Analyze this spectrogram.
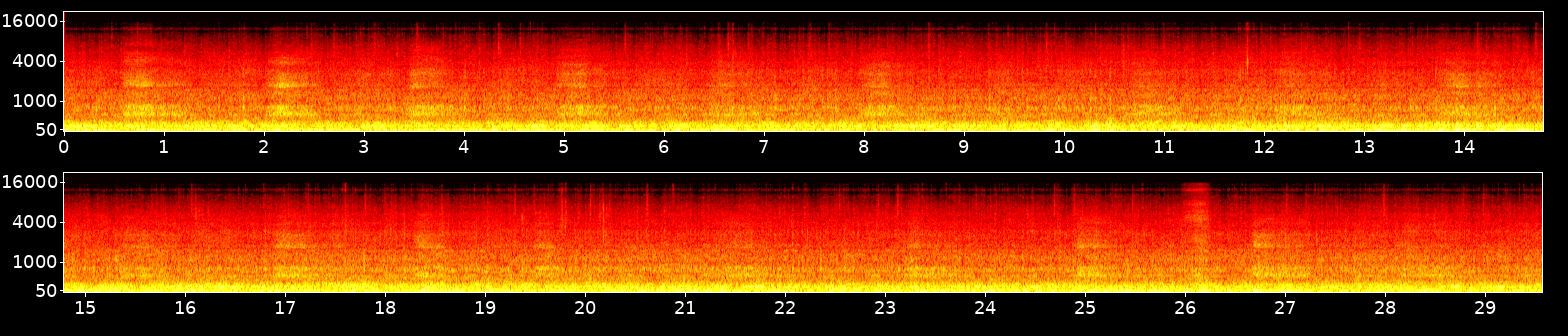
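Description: Wheels roll and rumble steadily over rough asphalt.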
